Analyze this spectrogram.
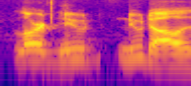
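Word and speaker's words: Nudal: got Lord Newdoll is just Newdoll. And I it's spelled it- N-U-D-A-L. I spelled it noodle. I didn't say Mine's noodle. noodle. I said new doll.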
